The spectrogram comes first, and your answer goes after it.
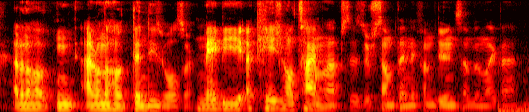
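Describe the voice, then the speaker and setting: Noticeable background noise sits behind a man talking at a very fast pace with a fairly low pitch. His intonation is monotone and flat, and his loudness swings widely. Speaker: vlogger. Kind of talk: casual talk to camera. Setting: hotel room.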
